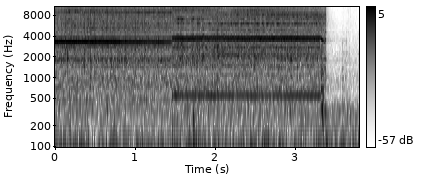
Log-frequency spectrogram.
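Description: A power driver whines steadily while backing a screw out of a trim panel on a JL Wrangler, shifting pitch partway through, then stopping abruptly, leaving quiet room tone.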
